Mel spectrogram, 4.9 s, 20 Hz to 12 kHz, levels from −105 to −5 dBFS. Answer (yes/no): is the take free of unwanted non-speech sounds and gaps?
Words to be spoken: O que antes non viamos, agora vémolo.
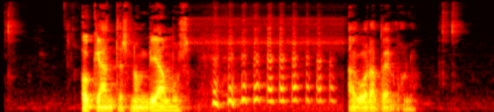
no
